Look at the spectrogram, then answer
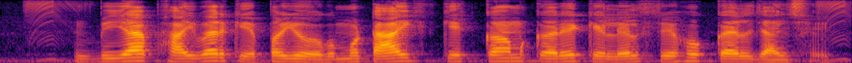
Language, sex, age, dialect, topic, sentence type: Magahi, male, 18-24, Western, agriculture, statement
